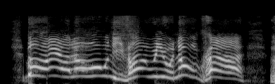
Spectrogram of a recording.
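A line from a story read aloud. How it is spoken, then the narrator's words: Roaring. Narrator (French): rugit l'oncle Vernon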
